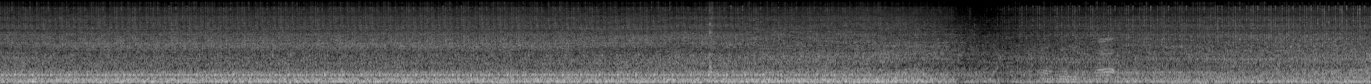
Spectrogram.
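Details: 2006 Ford F-150 idling at about 625 rpm, about 109 degrees, after roughly 45 minutes of driving: low, lumpy idle with uneven pulse nearly three times a second, engine visibly shaking; rough idle, cause not pinned down.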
